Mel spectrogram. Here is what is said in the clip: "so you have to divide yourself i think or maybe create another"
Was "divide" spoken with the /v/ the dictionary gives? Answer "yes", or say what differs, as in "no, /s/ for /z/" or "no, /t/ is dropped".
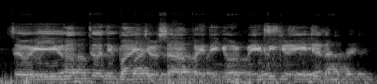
no, /b/ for /v/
